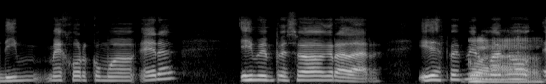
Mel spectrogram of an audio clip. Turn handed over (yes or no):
no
